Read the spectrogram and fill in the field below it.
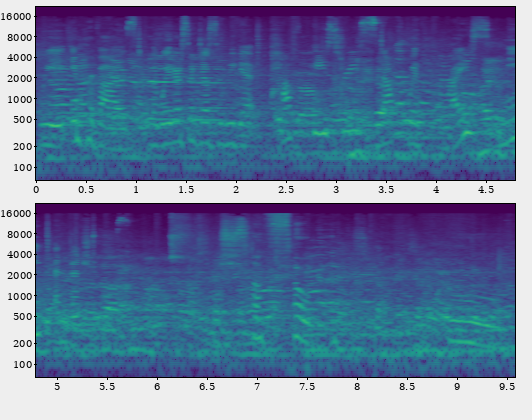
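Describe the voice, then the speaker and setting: A woman's voice: medium pitch, lively intonation, a little slow. A Canadian woman in her thirties tasting dishes and giving bubbly, enthusiastic remarks as a travel vlogger, filmed on a camera held close. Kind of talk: casual food vlog commentary. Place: busy restaurant and sweets shop indoors. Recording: loud crowd and room noise behind.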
